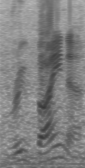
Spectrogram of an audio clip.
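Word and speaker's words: Rhiwbina: Rubina. So it's R H I W B I N A pronounced R. We will shortly be arriving at Rubina.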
